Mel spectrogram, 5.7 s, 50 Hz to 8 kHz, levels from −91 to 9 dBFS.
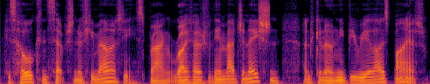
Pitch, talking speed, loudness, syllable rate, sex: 100 Hz, 190 wpm, -20 LUFS, 5.9 syllables/s, male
